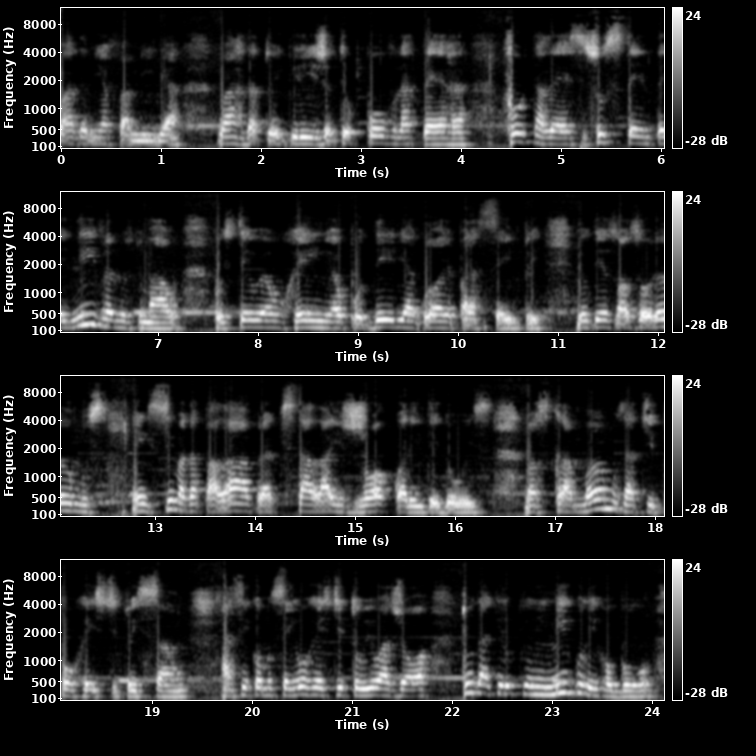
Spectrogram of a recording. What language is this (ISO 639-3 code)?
por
